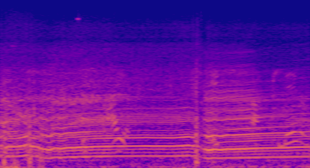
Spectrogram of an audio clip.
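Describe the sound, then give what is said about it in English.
A car engine drones steadily while driving in a racing video game, its tonal harmonics holding a fairly even pitch, with a brief dip near the end before the engine note resumes. “Wait, why am I driving? I'm driving the wrong side of the road.”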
